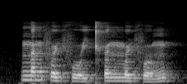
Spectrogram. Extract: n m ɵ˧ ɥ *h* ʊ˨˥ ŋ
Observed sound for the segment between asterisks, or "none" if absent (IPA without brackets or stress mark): f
